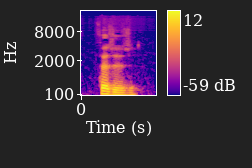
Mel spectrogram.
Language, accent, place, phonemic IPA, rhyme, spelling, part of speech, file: French, France, Lyon, /fə.zøz/, -øz, faiseuse, noun, LL-Q150 (fra)-faiseuse.wav
- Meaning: female equivalent of faiseur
